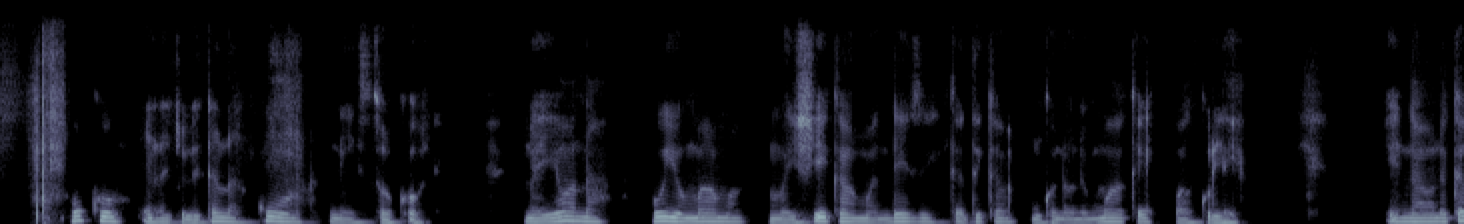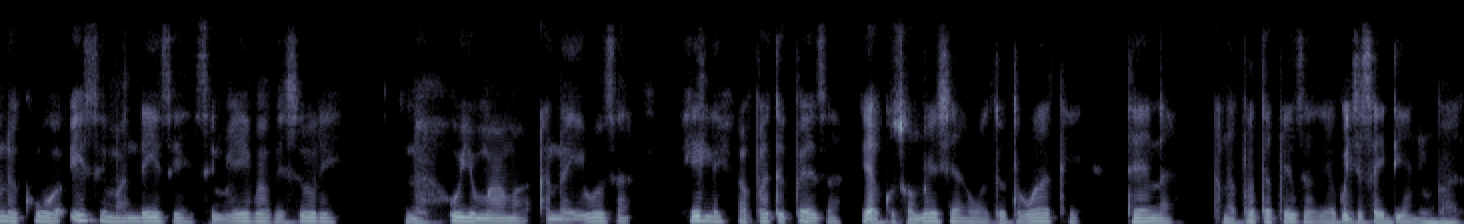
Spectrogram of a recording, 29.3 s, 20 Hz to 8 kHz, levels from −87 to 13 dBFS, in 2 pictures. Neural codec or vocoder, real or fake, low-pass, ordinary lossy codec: autoencoder, 48 kHz, 32 numbers a frame, DAC-VAE, trained on Japanese speech; fake; 7.2 kHz; AAC, 48 kbps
